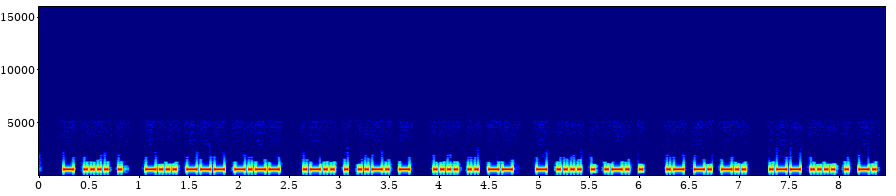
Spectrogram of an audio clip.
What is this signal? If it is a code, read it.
Morse code, heard as a keyed tone, about 34 wpm, 600 Hz. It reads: THE BOY LEFT HIM THERE AND WHEN
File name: the old man and the sea / the old man and the sea 1 35wpm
